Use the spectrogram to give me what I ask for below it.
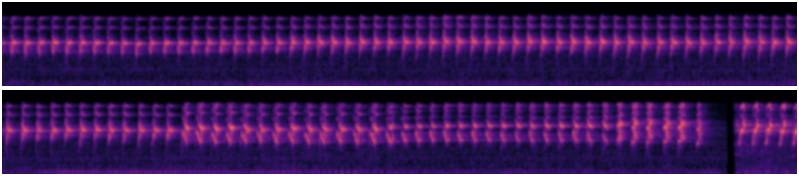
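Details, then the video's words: Lovebird ngekek song, kept to lure other lovebirds into singing: a long unbroken stream of fast, shrill, buzzy pulses, steady for about eleven seconds, shifting slightly higher near the end before a short gap. "INI CARA MEMANCING BURUNG LOVEBIRD, PASTI BUNYI MENDENGAR VIDEO INI.. LOVEBIRD SINGING"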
